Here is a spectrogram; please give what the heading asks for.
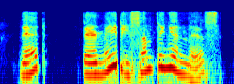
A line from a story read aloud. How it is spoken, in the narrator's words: said Tom, in an excited whisper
